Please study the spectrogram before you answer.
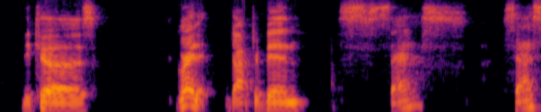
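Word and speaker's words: Sasse: granted Dr Ben sass sass say his name is s e look y'all ain't gonna get me on here calling that man sassy but he was a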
